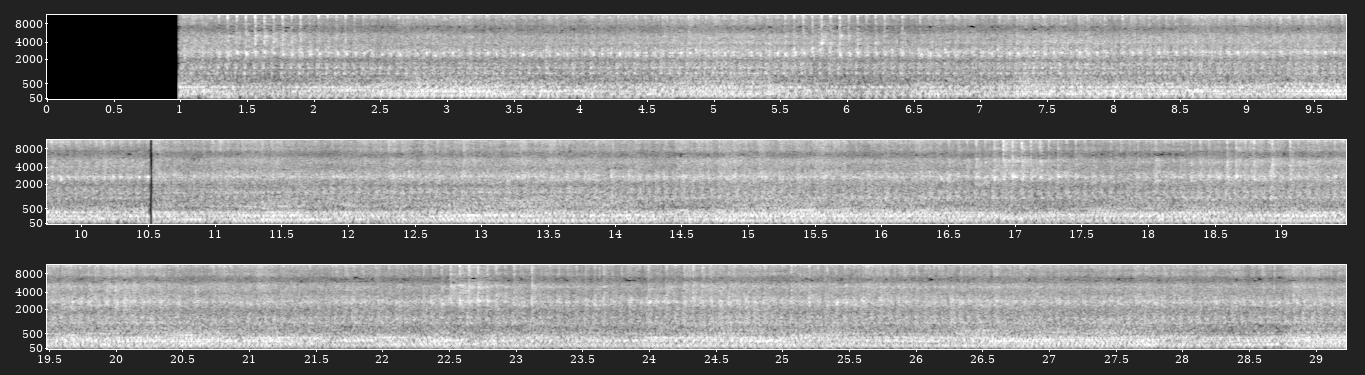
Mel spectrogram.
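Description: Small single-cylinder diesel engine running steadily, driving a coconut husk peeling machine. The sound cuts in abruptly about a second in.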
